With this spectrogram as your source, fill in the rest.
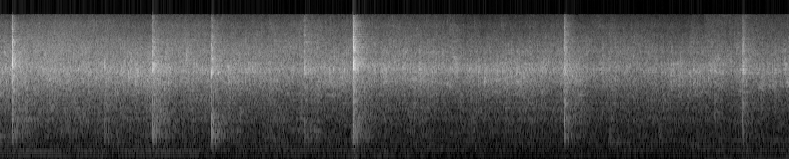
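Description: Carrots frying in a wok, a steady bright sizzle broken by a handful of sharp scraping stirs spaced a second or two apart, close and fairly quiet with no talking.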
